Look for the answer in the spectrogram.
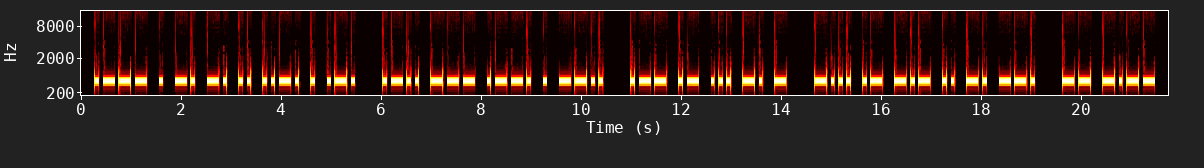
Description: Morse code, heard as a keyed tone, about 16 wpm, 700 Hz. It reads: JENNIFER LOPEZ WASNT BAKING MY
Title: Pangram Challenge v2 - 15wpm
